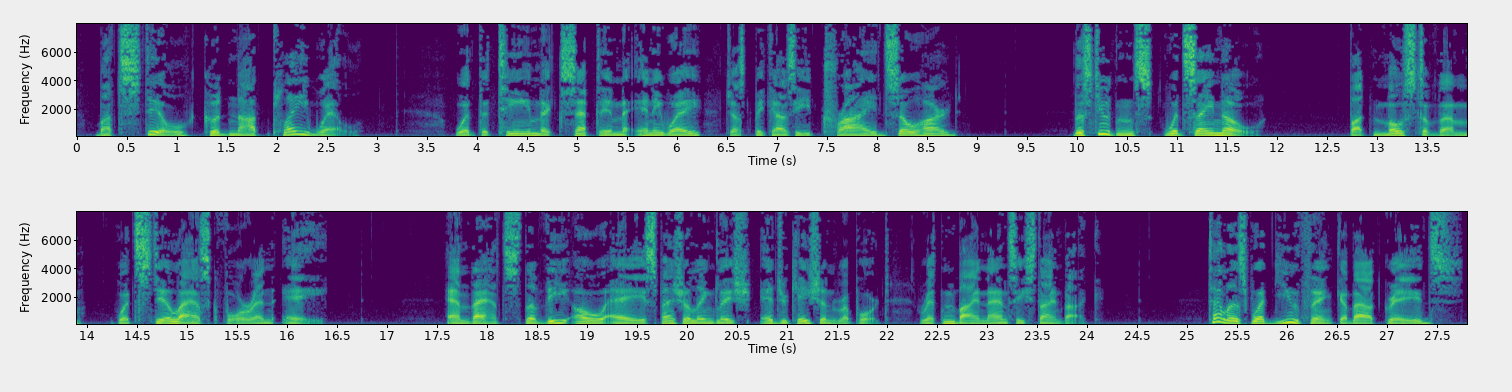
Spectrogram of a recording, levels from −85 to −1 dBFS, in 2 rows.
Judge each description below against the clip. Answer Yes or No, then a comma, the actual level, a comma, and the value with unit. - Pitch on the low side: Yes, low, 110 Hz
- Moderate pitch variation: No, wide, 6.7 semitones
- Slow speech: Yes, slow, 110 wpm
